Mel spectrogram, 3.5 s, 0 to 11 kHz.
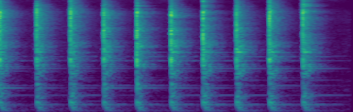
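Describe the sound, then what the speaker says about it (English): A hammer tapping on a 2011 Toyota Sienna CV axle: ten evenly spaced metallic strikes, close and moderately loud, each ringing briefly before the next. "we don't need to hammer this too hard"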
